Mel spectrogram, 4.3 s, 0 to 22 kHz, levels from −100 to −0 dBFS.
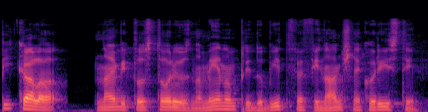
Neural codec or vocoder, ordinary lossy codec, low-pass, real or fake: codec, 44.1 kHz, 7.8 kbps, Pupu-Codec; MP3, 96 kbps; 10.8 kHz; fake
